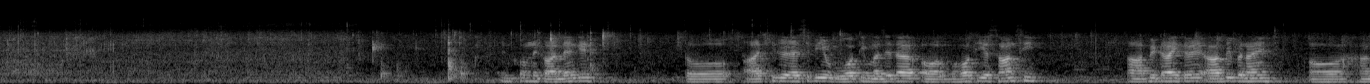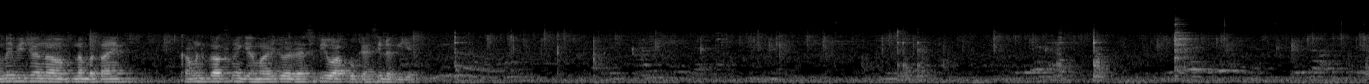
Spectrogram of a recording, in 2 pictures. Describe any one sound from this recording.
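Hot oil sizzles softly in a pan.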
